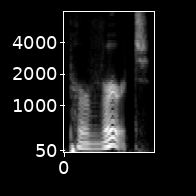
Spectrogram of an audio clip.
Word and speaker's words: pervert: Three, uh, the synonym is just pervert, or actually, in this context, it would be pronounced pervert, as in pervert justice.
